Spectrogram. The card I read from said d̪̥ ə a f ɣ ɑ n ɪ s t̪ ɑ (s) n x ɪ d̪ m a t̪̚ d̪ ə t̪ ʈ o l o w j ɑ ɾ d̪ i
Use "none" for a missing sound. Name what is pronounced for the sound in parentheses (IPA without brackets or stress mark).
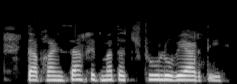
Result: none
